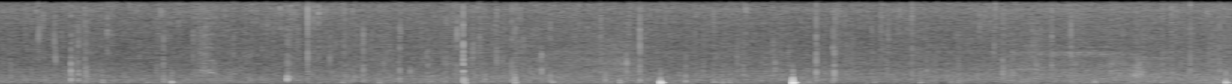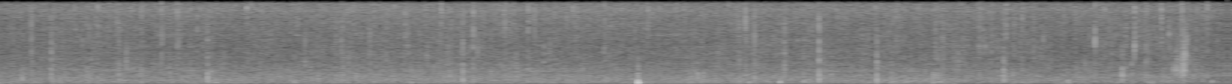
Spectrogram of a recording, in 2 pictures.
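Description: Rain falls steadily at a forest campsite on Jeju, a soft continuous patter with scattered sharper drips and taps landing close by.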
